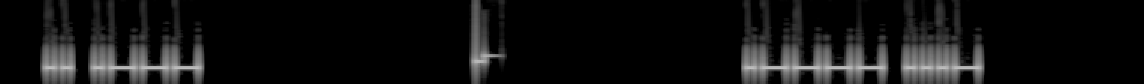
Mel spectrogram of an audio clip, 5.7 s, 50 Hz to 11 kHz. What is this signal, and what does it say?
Morse code, heard as a keyed tone, about 30 wpm, 700 Hz. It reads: I J 1 V
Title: Two Challenging Letter-Number Combinations 30wpm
